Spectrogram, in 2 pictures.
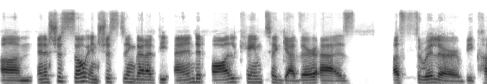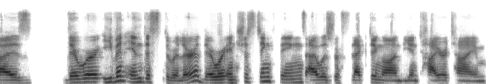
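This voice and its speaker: At a moderate pace, a man with a fairly high pitch speaks in a normal speaking voice, with ordinary pitch variation and a dry, close sound with no echo. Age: 20s. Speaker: audience member. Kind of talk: casual chat. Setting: video call.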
